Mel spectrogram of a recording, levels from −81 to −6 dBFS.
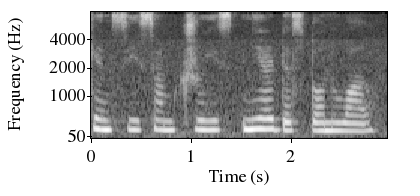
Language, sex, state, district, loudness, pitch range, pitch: English, female, Nagaland, Kohima, -14 LUFS, 195-220 Hz, 210 Hz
